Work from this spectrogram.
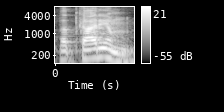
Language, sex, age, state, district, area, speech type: Sanskrit, male, 30-45, Telangana, Narayanpet, urban, spontaneous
